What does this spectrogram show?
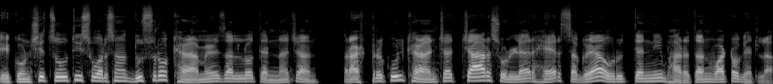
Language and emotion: Goan Konkani, neutral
